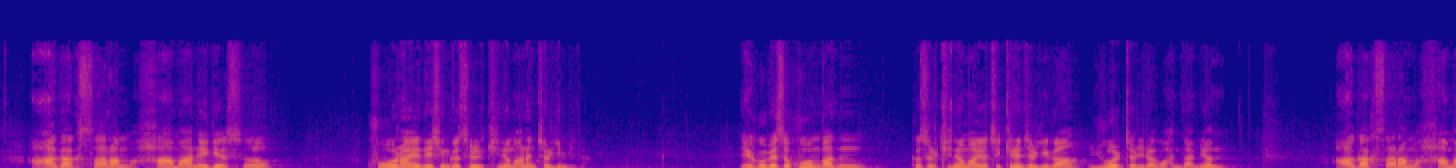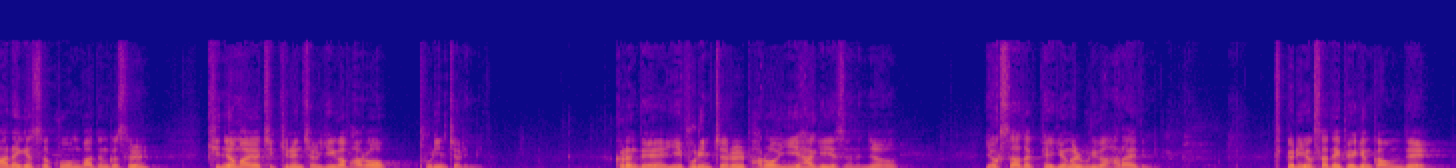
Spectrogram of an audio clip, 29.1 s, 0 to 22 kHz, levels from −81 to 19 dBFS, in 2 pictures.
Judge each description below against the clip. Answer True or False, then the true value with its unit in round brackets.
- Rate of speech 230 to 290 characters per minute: True (275 characters per minute)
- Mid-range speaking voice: True (160 Hz)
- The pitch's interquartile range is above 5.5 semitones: False (5.1 semitones)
